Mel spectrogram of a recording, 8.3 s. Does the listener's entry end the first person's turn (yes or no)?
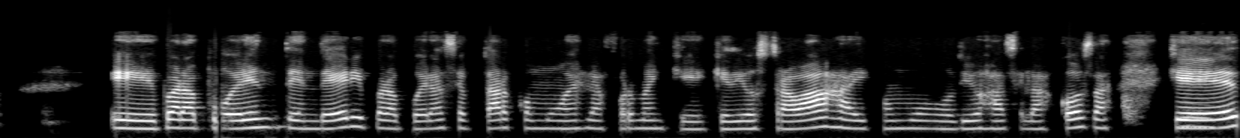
no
